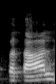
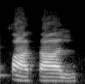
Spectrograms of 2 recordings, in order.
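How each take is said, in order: First: The first vowel is short. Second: The first vowel is long. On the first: The speaker calls it wrong. "अशुद्ध" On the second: The speaker calls it right. "शुद्ध है"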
